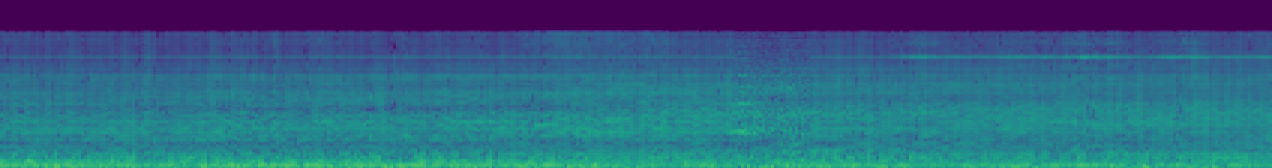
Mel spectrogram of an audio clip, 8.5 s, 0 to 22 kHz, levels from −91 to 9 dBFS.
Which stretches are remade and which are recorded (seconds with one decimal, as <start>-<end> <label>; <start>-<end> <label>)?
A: 0.0-4.9 remade; 4.9-5.4 recorded; 5.4-8.5 remade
